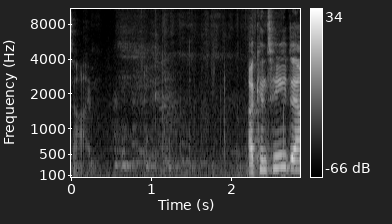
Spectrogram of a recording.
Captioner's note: laughing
